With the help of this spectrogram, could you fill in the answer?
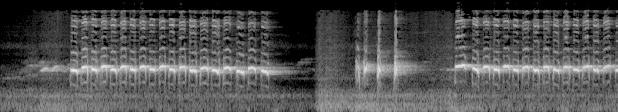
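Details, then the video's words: Noisy yellow-vented bulbul whose song prompts others to answer: two long, rapid, harsh chattering trills of about four notes a second, with a short burst of sharp chirps between. "suara kicau trucukan gacor ribut yang satu ini suka bikin burung trucuk lain ikut NYAUT BUNYI RIBUT"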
